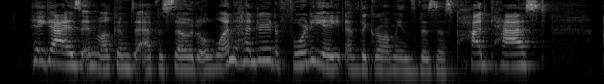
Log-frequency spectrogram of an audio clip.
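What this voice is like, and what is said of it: Husky voice recovering from illness. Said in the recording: “slowly recovering going on week two of post-COVID recovery ... my voice is still not 100% ... my sexy podcast voice”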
